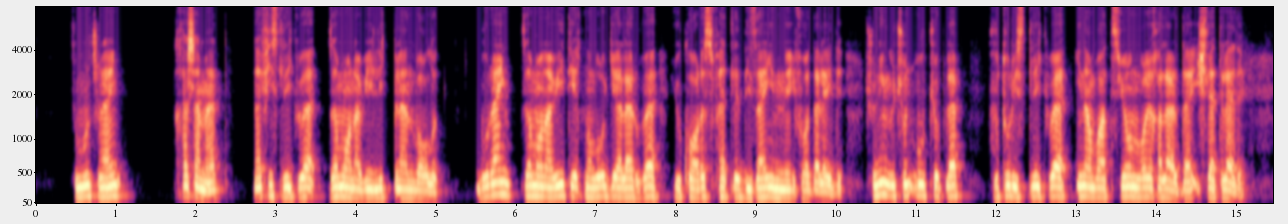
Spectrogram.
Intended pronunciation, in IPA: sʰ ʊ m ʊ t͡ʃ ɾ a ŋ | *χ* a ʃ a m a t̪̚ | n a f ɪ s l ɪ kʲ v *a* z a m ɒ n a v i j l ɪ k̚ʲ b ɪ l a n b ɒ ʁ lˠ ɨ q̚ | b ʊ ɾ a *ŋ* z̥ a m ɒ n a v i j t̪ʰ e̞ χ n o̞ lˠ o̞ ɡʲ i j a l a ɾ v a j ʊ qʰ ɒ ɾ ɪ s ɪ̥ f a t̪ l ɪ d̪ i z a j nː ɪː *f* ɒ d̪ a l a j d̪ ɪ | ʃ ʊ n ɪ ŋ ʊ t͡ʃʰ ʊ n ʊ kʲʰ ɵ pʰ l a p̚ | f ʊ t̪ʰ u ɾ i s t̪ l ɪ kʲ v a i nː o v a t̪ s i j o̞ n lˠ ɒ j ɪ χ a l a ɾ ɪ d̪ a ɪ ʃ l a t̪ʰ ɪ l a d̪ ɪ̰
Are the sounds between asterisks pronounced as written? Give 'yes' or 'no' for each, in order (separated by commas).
yes, yes, yes, yes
